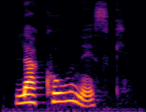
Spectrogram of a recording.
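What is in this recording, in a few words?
"lakonisk", Swedish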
